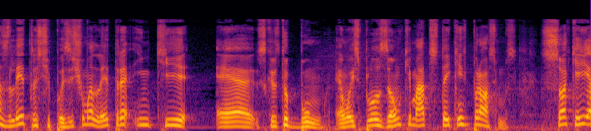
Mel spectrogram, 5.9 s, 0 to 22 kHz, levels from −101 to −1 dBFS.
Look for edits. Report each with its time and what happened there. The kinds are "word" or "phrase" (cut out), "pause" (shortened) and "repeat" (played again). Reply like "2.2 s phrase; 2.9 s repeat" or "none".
none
